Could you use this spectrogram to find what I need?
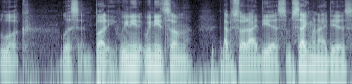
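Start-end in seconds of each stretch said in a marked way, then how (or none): none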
